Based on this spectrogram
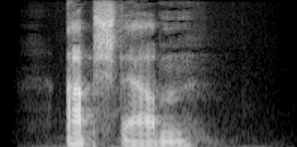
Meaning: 1. to atrophy 2. to necrotize 3. to die back
- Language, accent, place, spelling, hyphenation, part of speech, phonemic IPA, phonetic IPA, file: German, Germany, Berlin, absterben, ab‧ster‧ben, verb, /ˈapˌʃtɛʁbən/, [ˈʔapˌʃtɛɐ̯bm̩], De-absterben.ogg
